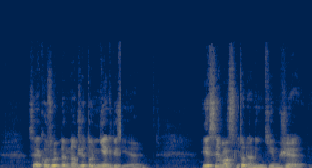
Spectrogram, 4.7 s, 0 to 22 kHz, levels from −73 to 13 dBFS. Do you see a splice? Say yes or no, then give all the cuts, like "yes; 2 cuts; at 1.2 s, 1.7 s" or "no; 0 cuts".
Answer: yes; 3 cuts; at 1.2 s, 1.8 s, 3.6 s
